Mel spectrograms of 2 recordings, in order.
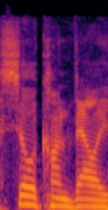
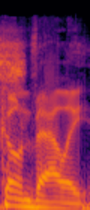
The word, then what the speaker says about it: Silicon Valley: look at a growth chart it's like a Silicon Valley startup yeah you got that nice Silicone Valley it's pronounced silicone yeah for those of you who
